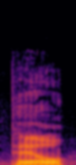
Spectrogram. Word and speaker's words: Spill: edition of the Chill Pill podcast. And that's pill spelled with an S, but it's silent, much like the rest of America when the results come in for tonight's presidential election.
